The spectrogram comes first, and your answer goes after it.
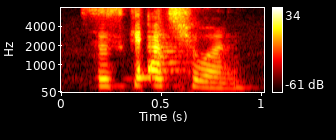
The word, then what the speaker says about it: Saskatchewan: like says catch says sketchup can you correct saskatchewan yeah with the name of this city in canada that's all perfect thank you saskatchewan yeah yeah you see so you've been teaching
